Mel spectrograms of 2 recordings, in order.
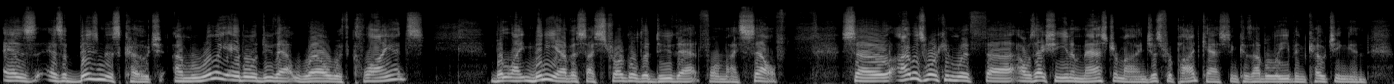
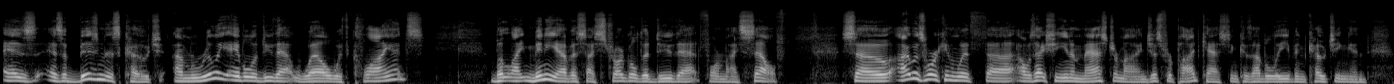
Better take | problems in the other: second | distortion; slight; 10 dB below the speech

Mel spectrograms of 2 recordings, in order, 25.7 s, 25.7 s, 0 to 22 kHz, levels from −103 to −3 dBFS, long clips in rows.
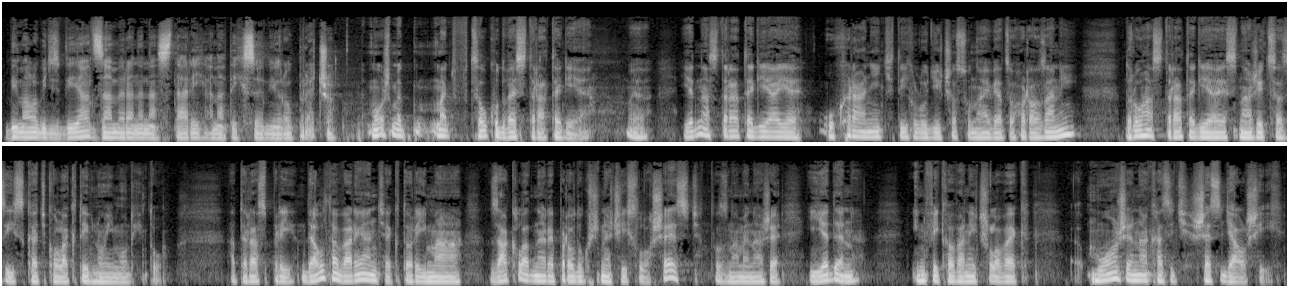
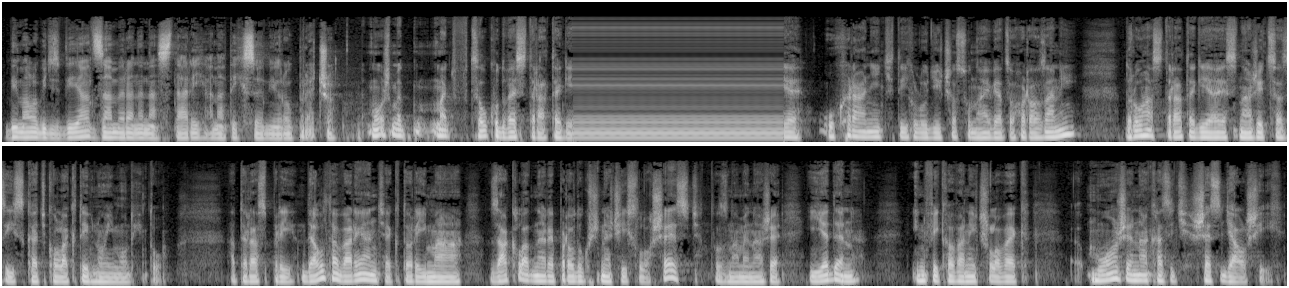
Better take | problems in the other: first | audio freezing; at 5.5 s for 2 s

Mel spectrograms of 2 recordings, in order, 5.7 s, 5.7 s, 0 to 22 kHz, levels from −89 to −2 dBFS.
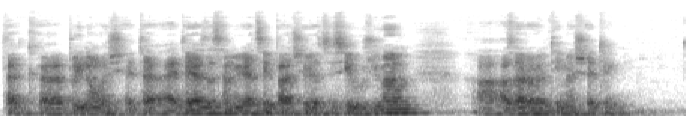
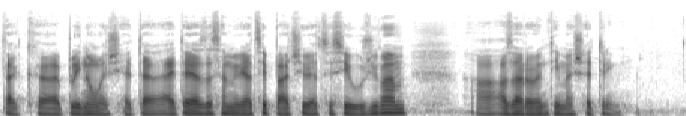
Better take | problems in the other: second | off-mic speech; far // room echo; slight; dies away in 0.3 s

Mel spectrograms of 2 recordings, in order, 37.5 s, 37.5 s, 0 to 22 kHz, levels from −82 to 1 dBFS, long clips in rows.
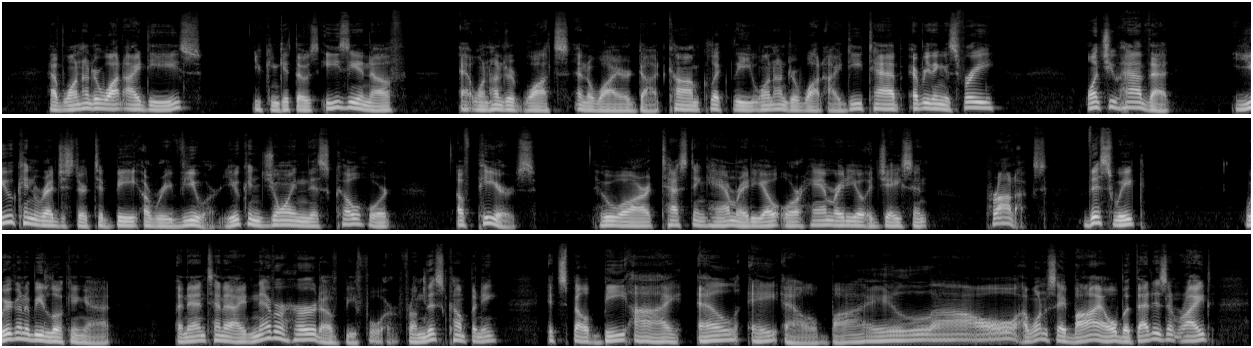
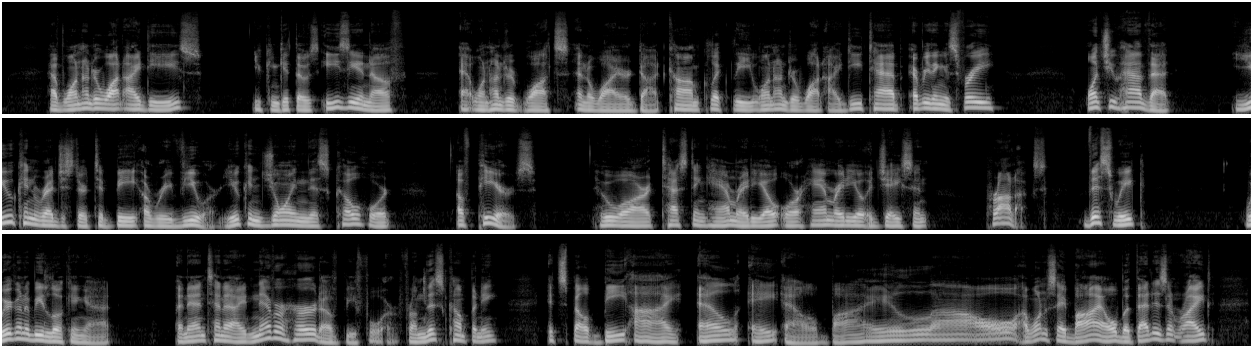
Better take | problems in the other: neither | none

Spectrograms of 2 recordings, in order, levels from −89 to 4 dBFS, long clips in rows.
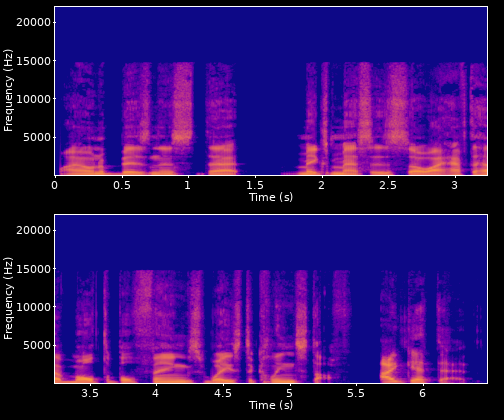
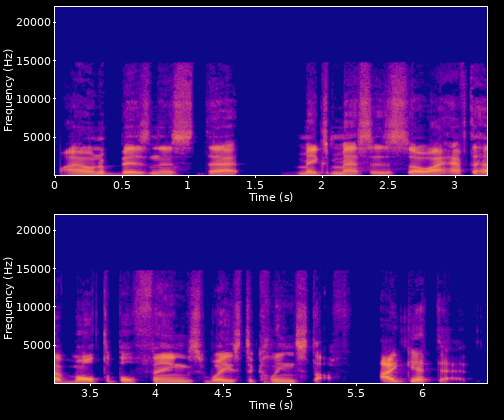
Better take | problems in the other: first | thin; somewhat; fading below 400 Hz

